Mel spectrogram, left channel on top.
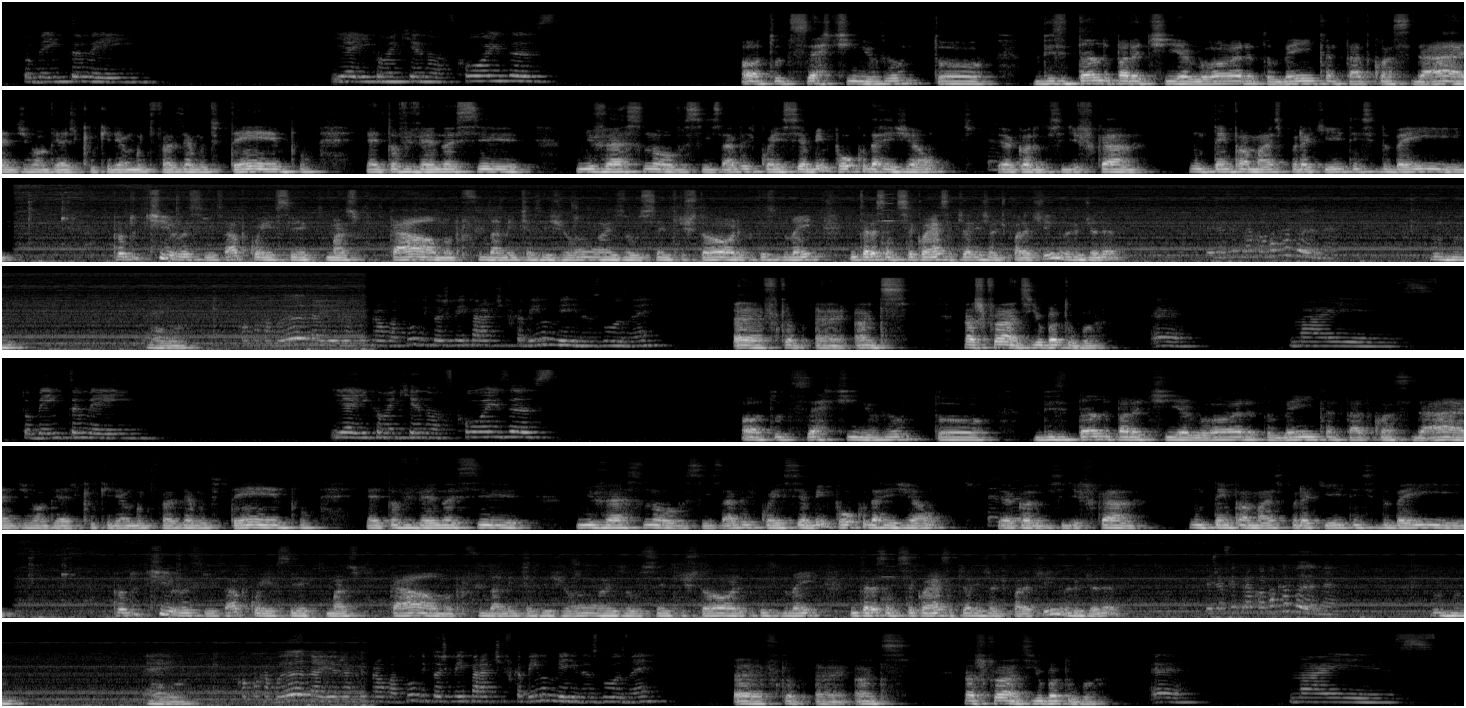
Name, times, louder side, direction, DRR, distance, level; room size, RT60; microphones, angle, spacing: voice 1, 0.2-1.6 3.3-5.5 24.5-24.9 41.3-42.7 45.2-45.7 46.2-50.5 55.3-55.8 56.7-58.2, equal, 85° right, -3 dB, 4.1 m, -37 dB
voice 2, 7.4-9.9 10.3-19.8 20.4-24.0 24.6-26.0 26.5-29.3 30.4-32.8 33.1-40.4 43.5-44.1 45.3-45.8 51.2-52.9 53.5-54.9, left 1 dB, 70° left, 4 dB, 1.8 m, -23 dB
sound 1, 29.3-47.5, left 2 dB, 40° left, 3.4 m, -43 dB
23.0 x 8.1 x 3.7 m, 0.34 s
head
